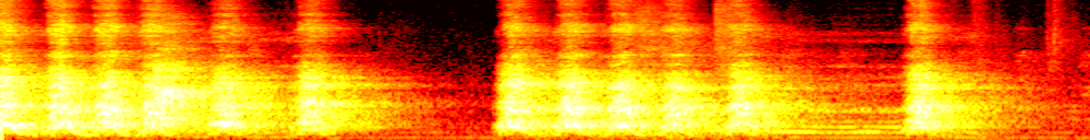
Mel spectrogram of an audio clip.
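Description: Dog barking in quick runs: a fast string of barks, a pause of about a second, a second fast string, then a single bark near the end.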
